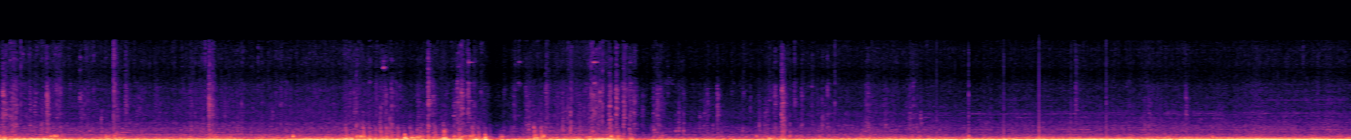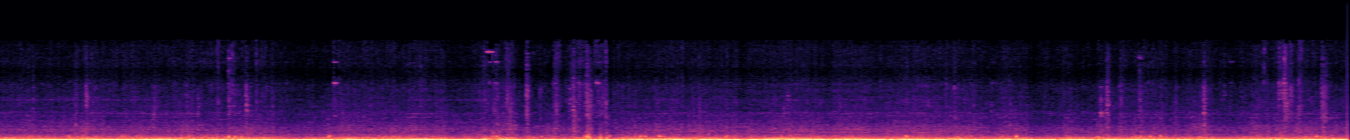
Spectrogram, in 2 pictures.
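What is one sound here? An engine hums and strains steadily close by.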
